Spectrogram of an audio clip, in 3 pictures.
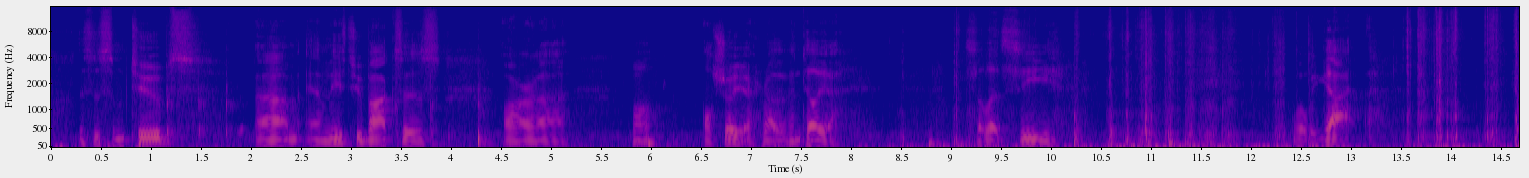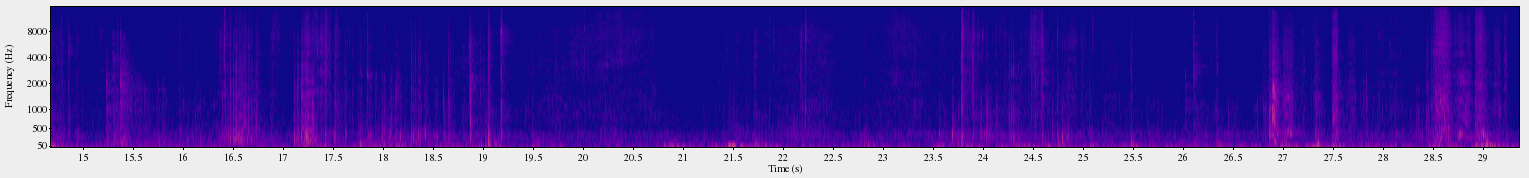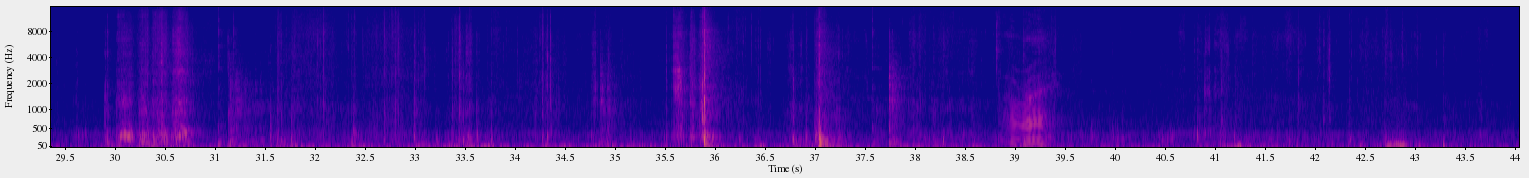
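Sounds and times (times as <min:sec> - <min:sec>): packing tape ripping: 0:35.4 - 0:37.2.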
